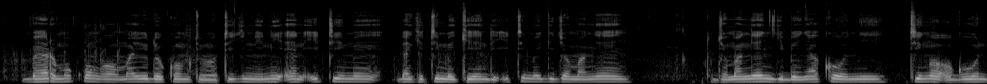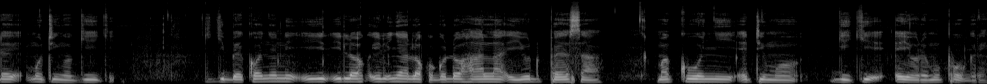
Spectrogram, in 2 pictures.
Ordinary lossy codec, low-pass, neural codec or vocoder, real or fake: none; none; none; real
